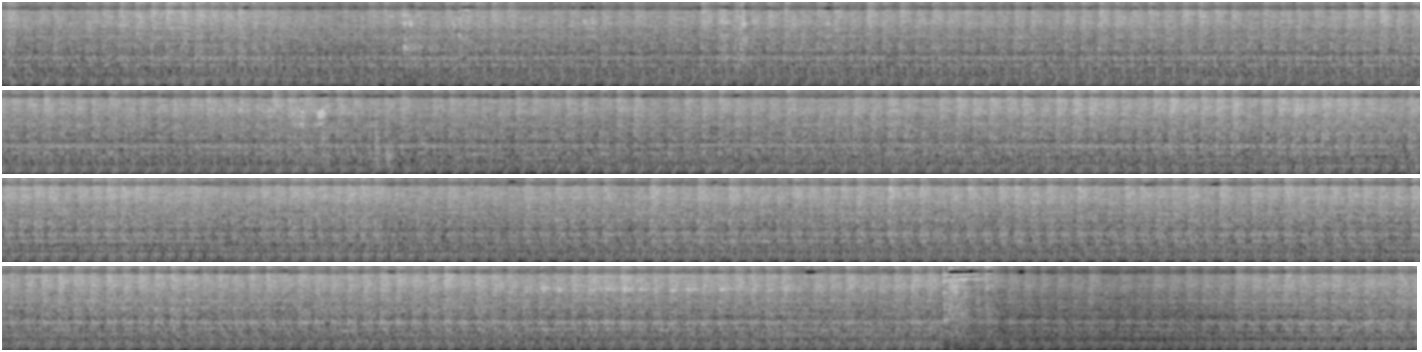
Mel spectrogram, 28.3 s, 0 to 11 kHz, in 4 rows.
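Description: Small single-cylinder diesel engine (Platinum 7.5 hp) running steadily with a fast, rattly knock. The sound goes briefly muffled and quieter near the end.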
